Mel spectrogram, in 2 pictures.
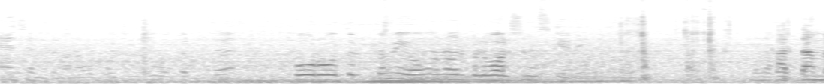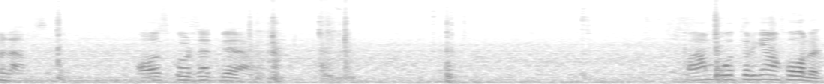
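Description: Low conversation between two men, with scattered short clicks and knocks.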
